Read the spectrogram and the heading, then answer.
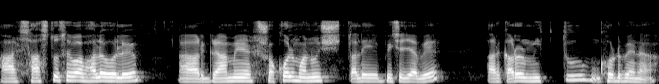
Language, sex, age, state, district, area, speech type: Bengali, male, 30-45, West Bengal, South 24 Parganas, rural, spontaneous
